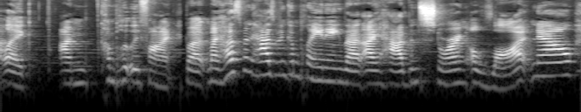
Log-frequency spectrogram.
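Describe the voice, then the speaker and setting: Chatty bright-voiced young woman, slightly stuffy. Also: on the high side. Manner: chatty, many "like" fillers, quick laughs. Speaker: vlogger. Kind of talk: casual chat to camera.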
